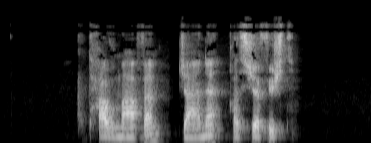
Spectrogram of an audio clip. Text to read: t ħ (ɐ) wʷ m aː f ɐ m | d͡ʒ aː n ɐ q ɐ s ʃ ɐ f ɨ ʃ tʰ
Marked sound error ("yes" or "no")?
yes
